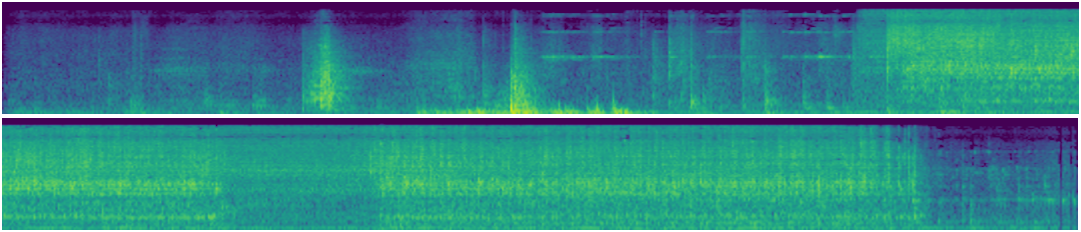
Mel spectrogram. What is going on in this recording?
I took a glass out of a drawer and poured my self a glass of water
